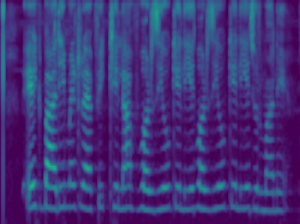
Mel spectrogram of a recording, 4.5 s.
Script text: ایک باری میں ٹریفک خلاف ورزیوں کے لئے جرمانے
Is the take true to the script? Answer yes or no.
no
